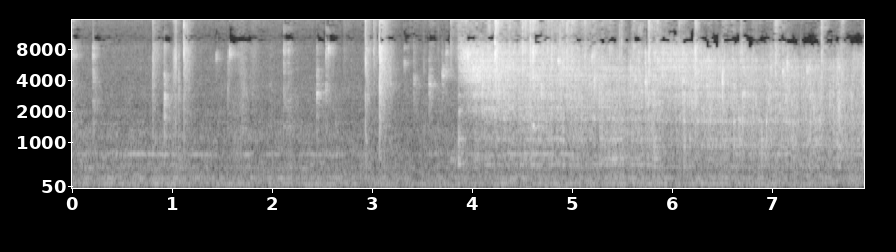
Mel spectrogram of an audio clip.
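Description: A spoon scrapes and clicks against a glass jar as tomato paste is scooped out. About four seconds in, the tomato hits the hot olive oil in the pan and a steady sizzle of frying starts and keeps going.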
